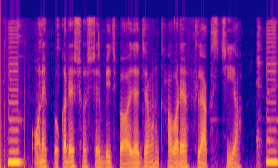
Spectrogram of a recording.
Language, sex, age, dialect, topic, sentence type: Bengali, male, 18-24, Standard Colloquial, agriculture, statement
